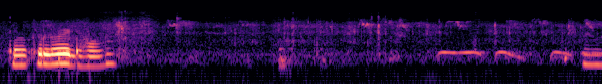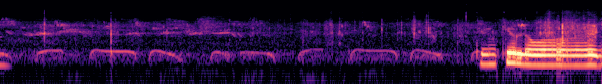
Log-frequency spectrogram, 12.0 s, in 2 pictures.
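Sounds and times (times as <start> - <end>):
small birds chirping faintly: 0.0 - 12.0
bird hooting: 3.9 - 12.0.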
